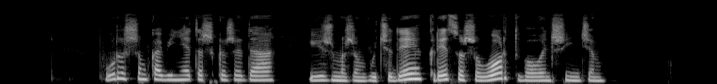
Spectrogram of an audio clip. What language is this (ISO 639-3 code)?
chm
